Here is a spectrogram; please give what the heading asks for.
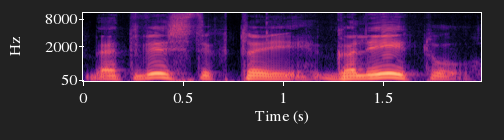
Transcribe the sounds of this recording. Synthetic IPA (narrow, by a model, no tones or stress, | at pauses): bʲɛt̪ʋʲɪst̪ʲɪkt̪ɐɪɡɐlʲeːt̪ʊ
